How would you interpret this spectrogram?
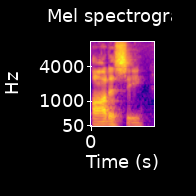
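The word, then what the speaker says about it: Audeze: It's Audez, but it's pronounced Odyssey.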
